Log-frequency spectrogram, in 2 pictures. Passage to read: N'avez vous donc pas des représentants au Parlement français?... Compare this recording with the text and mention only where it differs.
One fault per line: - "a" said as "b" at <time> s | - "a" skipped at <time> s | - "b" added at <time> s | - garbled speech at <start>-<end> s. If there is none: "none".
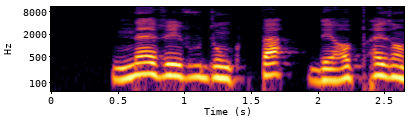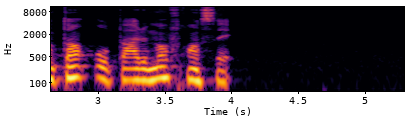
none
